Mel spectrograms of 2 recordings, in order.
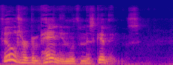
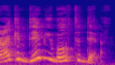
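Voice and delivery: higher-pitched mock-solemn king voice; king condemning the prisoners, higher voice; Bear King; 8 semitones higher than usual. A narrator's reading. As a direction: pronounce the sentence pompously, pitched up. Lavender Bear king's sentence.

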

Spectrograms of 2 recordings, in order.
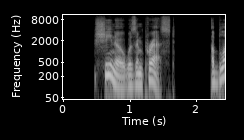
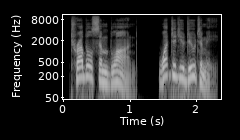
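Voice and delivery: usual speaking voice

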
